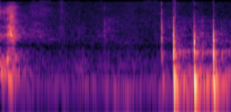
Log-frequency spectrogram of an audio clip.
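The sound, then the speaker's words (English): A quiet, low murmur gives way to a series of about five sharp, evenly spaced knocks, loud, like knuckles rapping on a wooden door. “There's a knock at the door, and you go and you open the door, and it's suffering.”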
